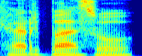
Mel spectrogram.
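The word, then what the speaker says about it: ἁρπάζω: latina para traducir el verbo griego arpazo pronúnciese harpazo, que significa arrebatar, en 1 Tesalonicenses 4:17.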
